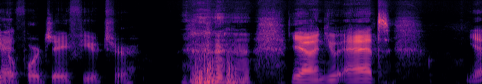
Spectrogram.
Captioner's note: laughing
